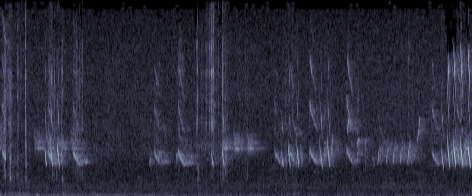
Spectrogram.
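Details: A young European greenfinch (Chloris chloris), being trapped, gives bursts of bright, quick, high twittering chirps with brief pauses; a low hum faintly at the start.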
